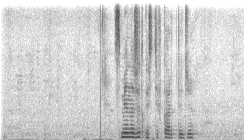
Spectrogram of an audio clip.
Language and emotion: Russian, neutral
